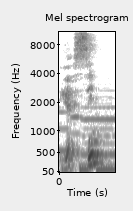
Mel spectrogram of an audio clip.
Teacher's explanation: I verbi che iniziano in y, consonante approssimante palatale, seguita da vocale, sostituiscono la y con che e raddoppiano in ye.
